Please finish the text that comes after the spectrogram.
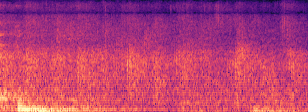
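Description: Audience applause at the Mopin Festival stage in Khonsa, a steady crowd clapping that swells briefly at the start then holds at a fairly loud, even wash before easing slightly.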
